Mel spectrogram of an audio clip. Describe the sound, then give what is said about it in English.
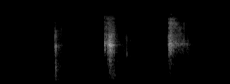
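Someone eats noisily, giving three short, crisp, wet chewing smacks spaced about half a second apart with silence between them. “Why are you eating like that? You're chewing like a goat. Why are you eating like that?”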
